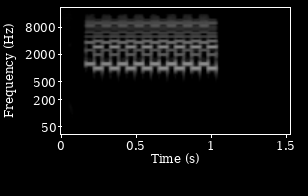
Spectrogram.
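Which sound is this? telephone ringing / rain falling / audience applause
telephone ringing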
